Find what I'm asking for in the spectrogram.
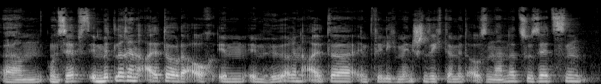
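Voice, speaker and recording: A man talks at a fairly quick pace with hardly any pauses. Noticeable background noise runs underneath. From Bavaria, Munich. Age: 40s. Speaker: mental coach. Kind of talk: interview conversation. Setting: office meeting room. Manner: calm, measured.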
